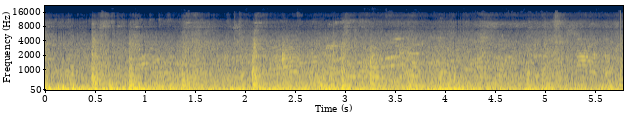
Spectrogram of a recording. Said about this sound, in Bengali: নির্ধারিত সময় আমাদের ট্রেন কিন্তু শিয়ালদা স্টেশন থেকে ছেড়ে দিল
